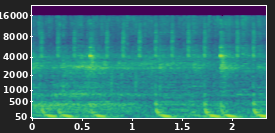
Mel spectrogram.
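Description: Stadium public-address music with a heavy electronic beat, a run of deep drum hits with falling-pitch bass sweeps.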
